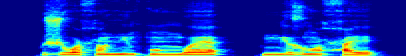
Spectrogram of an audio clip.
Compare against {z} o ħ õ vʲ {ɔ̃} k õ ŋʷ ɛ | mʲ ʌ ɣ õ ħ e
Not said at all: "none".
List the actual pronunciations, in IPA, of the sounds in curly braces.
ʒ, õ

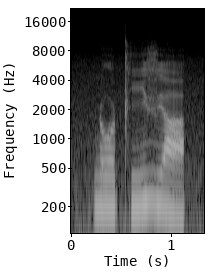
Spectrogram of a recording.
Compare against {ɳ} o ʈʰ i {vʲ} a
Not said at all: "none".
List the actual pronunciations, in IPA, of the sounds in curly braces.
ɳ, vʲ

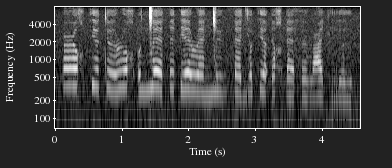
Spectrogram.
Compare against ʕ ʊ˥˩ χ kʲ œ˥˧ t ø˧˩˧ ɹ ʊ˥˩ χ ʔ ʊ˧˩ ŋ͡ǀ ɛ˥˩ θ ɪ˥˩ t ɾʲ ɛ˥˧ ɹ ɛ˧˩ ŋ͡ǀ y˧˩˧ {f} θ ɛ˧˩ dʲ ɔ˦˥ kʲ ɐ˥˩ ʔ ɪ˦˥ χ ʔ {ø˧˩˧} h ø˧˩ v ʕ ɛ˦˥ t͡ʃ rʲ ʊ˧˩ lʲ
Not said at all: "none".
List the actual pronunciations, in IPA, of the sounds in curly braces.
v, ɛ˧˩˧

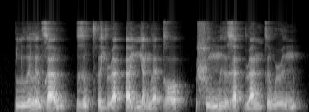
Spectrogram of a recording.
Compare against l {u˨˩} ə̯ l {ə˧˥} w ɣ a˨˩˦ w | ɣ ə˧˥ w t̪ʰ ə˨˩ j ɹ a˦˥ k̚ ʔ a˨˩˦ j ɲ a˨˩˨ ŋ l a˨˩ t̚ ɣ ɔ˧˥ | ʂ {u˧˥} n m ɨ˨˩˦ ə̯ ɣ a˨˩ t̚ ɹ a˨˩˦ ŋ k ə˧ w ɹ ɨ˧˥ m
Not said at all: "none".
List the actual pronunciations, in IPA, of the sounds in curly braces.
u˧˥, ə˨˩˨, u˧˥

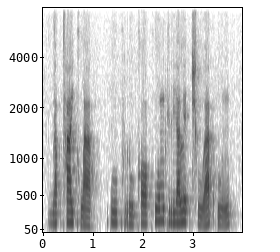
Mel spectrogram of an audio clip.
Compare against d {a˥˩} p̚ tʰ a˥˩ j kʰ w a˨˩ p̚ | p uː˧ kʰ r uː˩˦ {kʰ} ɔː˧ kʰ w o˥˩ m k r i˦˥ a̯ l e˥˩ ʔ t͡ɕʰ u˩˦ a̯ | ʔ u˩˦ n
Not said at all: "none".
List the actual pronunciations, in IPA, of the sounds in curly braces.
a˦˥, kʰ

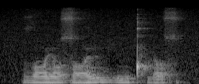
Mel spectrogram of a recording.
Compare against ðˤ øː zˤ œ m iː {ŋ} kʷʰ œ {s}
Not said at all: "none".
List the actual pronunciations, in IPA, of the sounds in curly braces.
m, sˤ

